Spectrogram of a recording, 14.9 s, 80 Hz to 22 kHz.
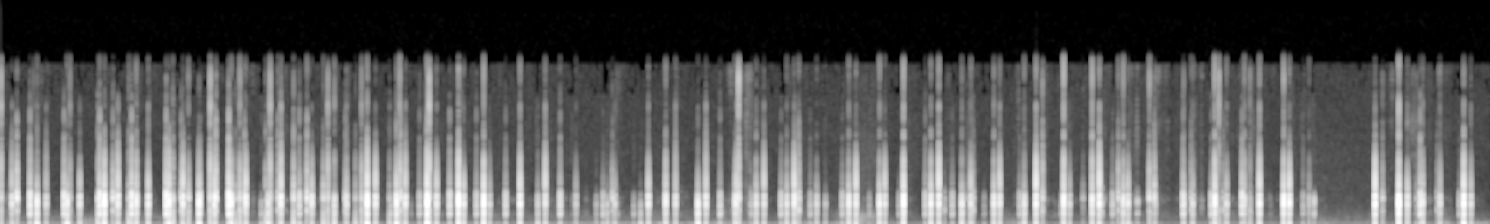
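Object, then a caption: Handheld recorder with metal mic capsules and plastic body. Long purple nails tap and scratch the two silver metal mic capsules on a plastic-bodied Tascam DR-05 handheld recorder. The result is a dense, rapid stream of sharp, bright clicks and scratchy ticks, each dying away almost instantly, over a faint low rumble. The tapping continues throughout the clip.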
